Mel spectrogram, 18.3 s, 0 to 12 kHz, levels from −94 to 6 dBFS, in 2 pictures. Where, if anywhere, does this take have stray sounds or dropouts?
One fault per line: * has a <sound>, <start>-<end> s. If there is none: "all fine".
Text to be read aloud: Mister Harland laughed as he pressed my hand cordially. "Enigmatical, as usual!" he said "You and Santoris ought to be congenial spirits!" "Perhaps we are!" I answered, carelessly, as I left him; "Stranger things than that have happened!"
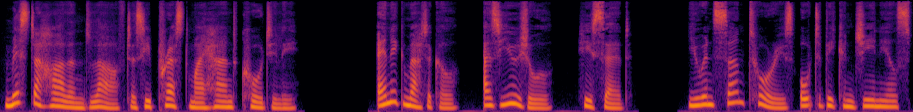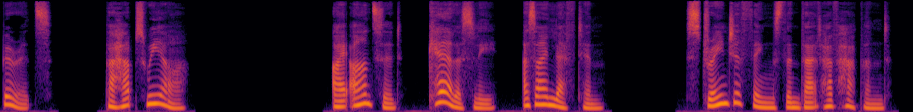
all fine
